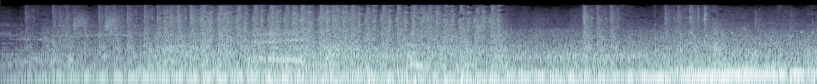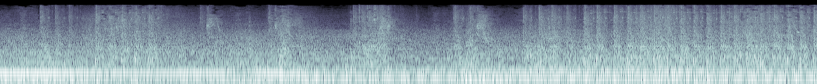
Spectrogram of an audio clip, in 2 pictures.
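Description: Rapid gunfire cracks repeatedly.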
